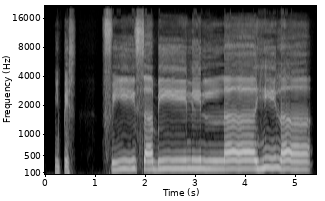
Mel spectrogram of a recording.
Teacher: Kalimah Allah ni kita baca dengan tarqiq. Nipis saja.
